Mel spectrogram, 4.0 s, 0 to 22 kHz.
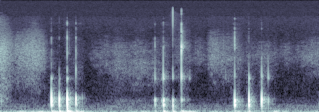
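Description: A wooden candle lid is tapped with quick, dry knocks that come in three short bursts, separated by soft scratching. The taps are quiet, with a hollow mid tone around 450 Hz, and each one dies away almost immediately.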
